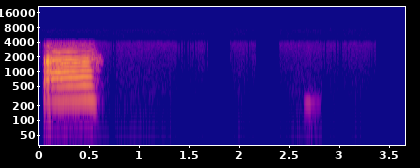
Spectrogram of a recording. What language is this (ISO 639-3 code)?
doi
